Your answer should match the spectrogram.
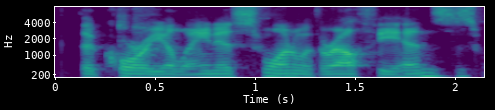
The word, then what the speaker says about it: Coriolanus: How do you say Coriolanus. Coriolanus. There you go.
